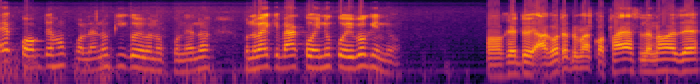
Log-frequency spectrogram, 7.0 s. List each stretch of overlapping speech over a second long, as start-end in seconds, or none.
none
